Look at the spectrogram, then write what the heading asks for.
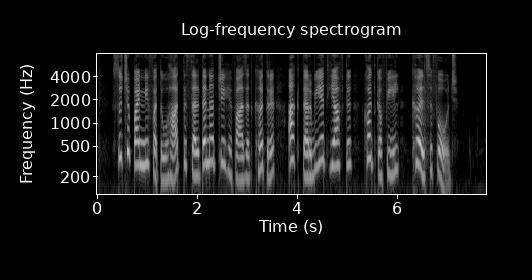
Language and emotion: Kashmiri, neutral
